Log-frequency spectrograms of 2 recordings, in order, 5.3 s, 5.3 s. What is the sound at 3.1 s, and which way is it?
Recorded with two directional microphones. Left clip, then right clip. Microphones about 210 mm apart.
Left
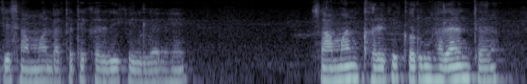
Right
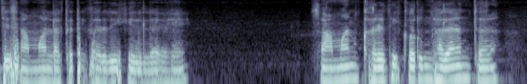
Speech, 35° right (ahead or behind).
